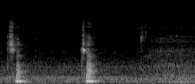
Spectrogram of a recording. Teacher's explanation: It's called a palatal because the tongue is not against the teeth and it's not curled back, retroflex. It's on the hard palate just behind this ch, ch.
